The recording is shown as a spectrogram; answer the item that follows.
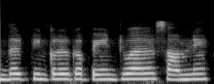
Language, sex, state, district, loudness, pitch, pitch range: Hindi, female, Uttar Pradesh, Shamli, -15 LUFS, 245 Hz, 235-250 Hz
